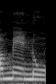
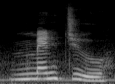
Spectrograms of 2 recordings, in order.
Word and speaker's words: menu: ออก เสียง ใหม่ เป็น menu menu menu นะ คะ อ่า ครู หมน เขียน ให้ เป็น ย ยักษ์ สระอู แล้ว กัน นะ ให้ มัน เหมือน ยู ู ย menu menu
